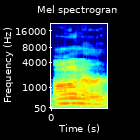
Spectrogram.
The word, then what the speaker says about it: honor: so it is an honor to meet you honor has a consonant at the beginning but it's silent um and it starts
